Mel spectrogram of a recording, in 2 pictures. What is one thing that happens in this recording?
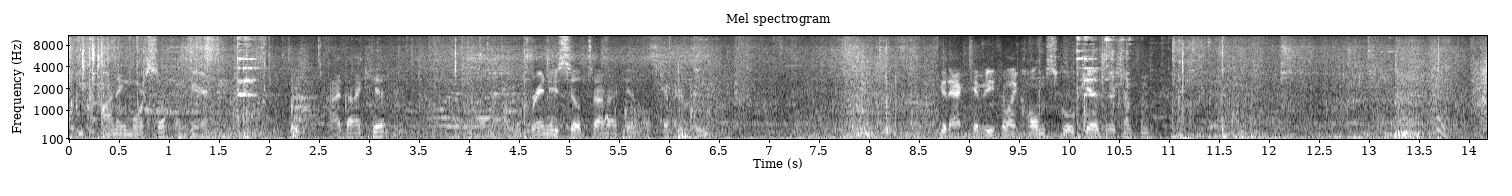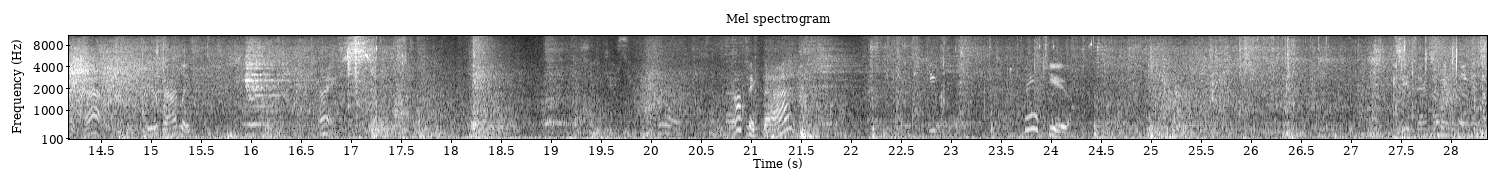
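A crowd of people chatters in a large echoing hall.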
